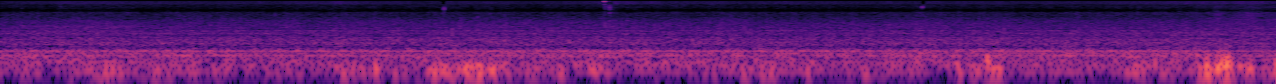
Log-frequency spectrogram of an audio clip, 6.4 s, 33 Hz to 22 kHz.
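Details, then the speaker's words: Vintage 1983-1984 Sears 453-812100 20-inch Lasko-made fan on low speed: steady, quiet hum with a faint, constant motor whine and no rattles or ticking. Quiet enough to sleep to; a normal, healthy fan. "Low speed's got the most motor whine. Yeah, it's pretty quiet other than the whine. Which honestly, I kind of like the motor whine. I could fall asleep to this."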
